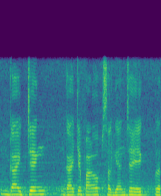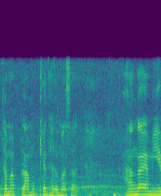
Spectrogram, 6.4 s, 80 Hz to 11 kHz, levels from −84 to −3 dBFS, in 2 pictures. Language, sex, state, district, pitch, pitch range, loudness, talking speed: Konkani, male, Goa, North and South Goa, 175 Hz, 165-190 Hz, -15 LUFS, 120 wpm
